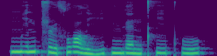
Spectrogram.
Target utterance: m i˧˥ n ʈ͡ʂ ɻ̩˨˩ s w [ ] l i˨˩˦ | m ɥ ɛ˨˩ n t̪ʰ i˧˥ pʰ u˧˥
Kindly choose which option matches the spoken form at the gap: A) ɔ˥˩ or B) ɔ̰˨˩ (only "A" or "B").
A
